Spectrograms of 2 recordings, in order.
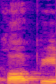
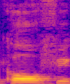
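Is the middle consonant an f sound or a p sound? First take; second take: p sound; f sound. First: The middle consonant is a p sound. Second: The middle consonant is an f sound. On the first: The speaker calls it wrong. "we are pronouncing it as a copy. It is incorrect" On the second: The speaker calls it right. "Coffee is the correct uh, pronunciation"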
